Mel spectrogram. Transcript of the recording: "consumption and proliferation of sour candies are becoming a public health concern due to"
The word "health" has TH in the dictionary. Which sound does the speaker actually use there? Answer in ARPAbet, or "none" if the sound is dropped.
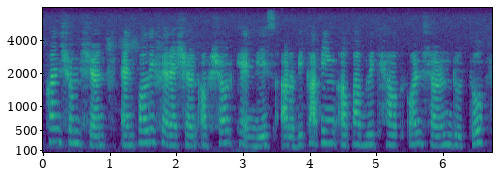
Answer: T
